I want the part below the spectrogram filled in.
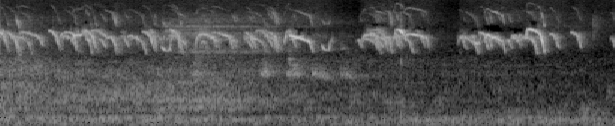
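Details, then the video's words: Chicks pecking and scratching about, their high-pitched peeping coming in quick overlapping runs with short gaps, over light rustling and scratching sounds. "Cute Baby Chicks Pecking Scratching Chirping Sounds Noises!"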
